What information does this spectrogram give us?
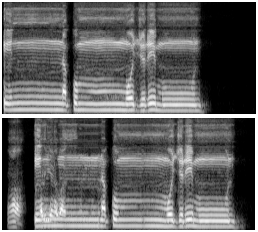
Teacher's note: یہ میم ساکن کا ادغام ہے حرف میم میں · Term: میم کا ادغام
